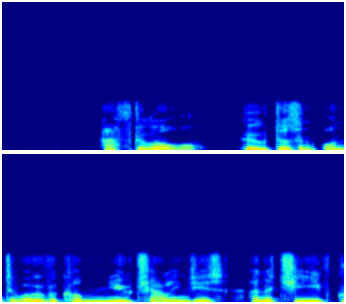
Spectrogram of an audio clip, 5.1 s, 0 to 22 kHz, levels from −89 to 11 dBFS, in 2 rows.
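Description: Nothing stood out on listening to this speech clip.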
